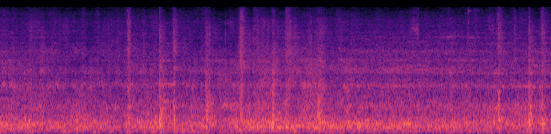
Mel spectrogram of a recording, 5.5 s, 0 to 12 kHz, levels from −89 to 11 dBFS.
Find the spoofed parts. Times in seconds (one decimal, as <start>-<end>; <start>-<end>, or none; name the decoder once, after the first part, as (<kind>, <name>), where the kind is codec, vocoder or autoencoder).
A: 0.0-1.3 (codec, HILCodec); 1.9-3.5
